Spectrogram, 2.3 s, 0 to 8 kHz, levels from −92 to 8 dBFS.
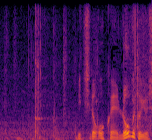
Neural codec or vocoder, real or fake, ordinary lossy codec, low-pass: none; real; none; none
